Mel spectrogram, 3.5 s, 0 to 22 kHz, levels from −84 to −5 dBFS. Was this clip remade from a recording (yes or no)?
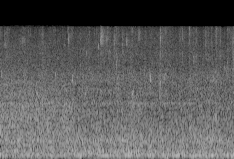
no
